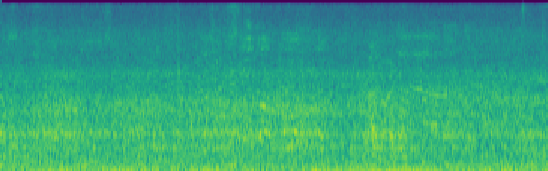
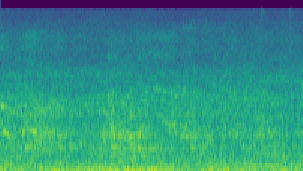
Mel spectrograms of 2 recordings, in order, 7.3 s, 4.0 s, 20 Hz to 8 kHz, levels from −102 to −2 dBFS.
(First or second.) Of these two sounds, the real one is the first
